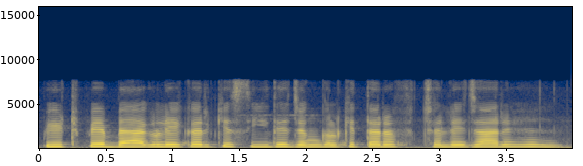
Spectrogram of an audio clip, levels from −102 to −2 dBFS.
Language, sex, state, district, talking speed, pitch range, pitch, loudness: Hindi, female, Bihar, West Champaran, 210 wpm, 225-245 Hz, 235 Hz, -15 LUFS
